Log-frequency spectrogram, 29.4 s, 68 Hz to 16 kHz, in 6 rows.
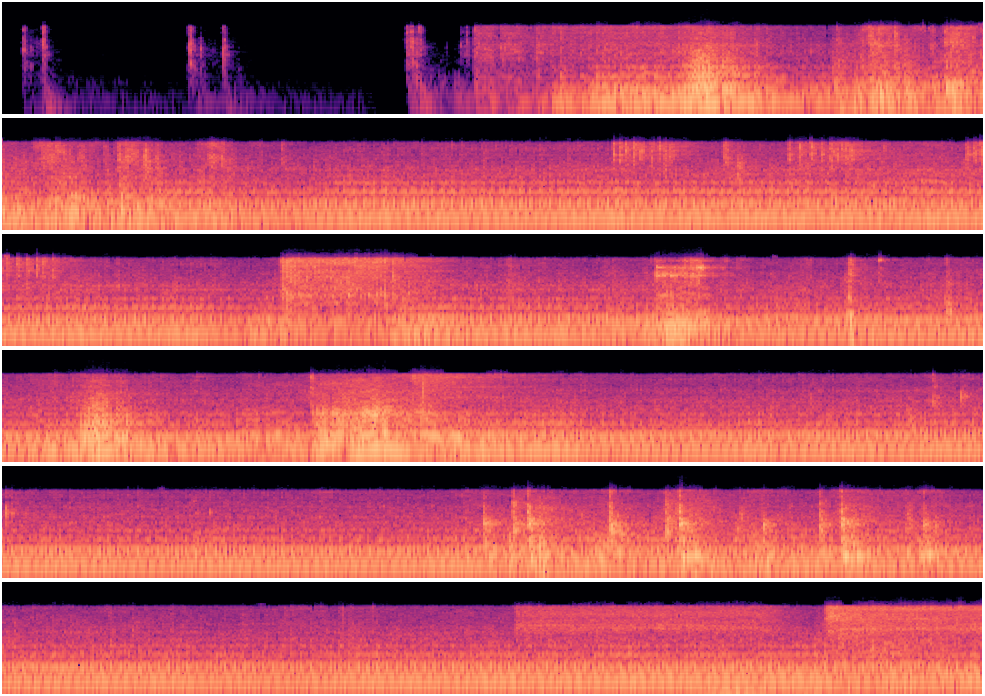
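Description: A few switch clicks, then the 2011 Ford Fiesta rally car's engine starts about two seconds in and idles, with repeated sharp throttle blips through the rest.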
